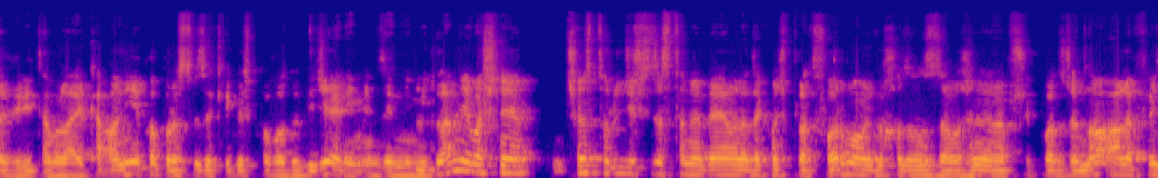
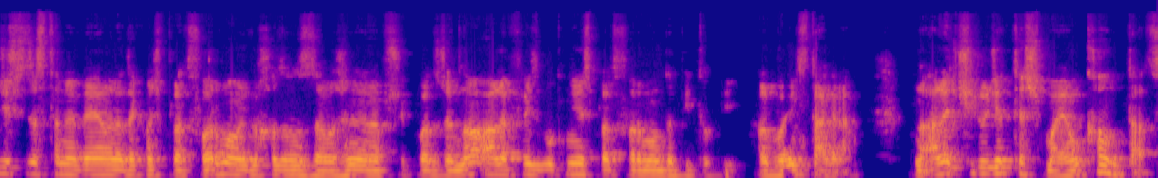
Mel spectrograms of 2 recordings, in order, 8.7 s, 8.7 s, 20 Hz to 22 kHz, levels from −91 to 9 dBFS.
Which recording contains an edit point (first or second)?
first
